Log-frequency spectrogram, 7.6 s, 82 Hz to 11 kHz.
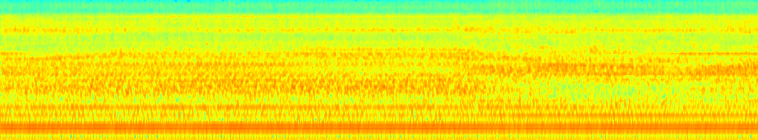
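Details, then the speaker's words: Case 1450B dozer with a freshly rebuilt diesel engine, blow-by checked after a throttle blip: steady, even idle with a low, regular beat and no knocks or misses. Oil pressure is about 27 psi at idle, and the engine is healthy. "well there it is guys we're good to go"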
